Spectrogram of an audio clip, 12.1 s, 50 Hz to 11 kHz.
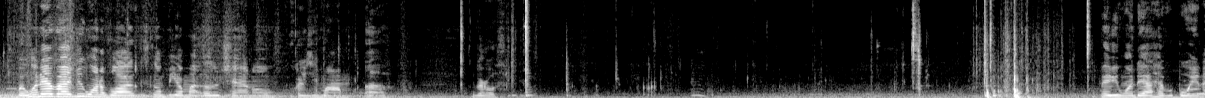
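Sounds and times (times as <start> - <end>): quiet chewing: 2.8 - 9.8.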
